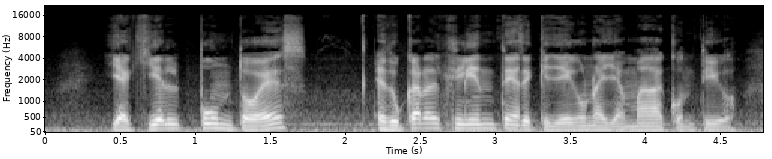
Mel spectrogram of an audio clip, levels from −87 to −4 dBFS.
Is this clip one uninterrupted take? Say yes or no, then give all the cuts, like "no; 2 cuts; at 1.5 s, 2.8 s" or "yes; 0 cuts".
no; 1 cut; at 3.1 s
